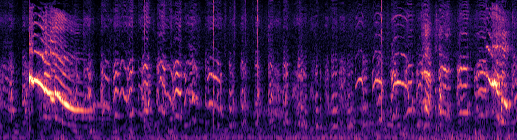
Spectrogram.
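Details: Pit bull puppies whimper; a sharp high cry falls steeply near the start, followed by a steady stream of soft squeaks and whines, and another rising cry at the end.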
